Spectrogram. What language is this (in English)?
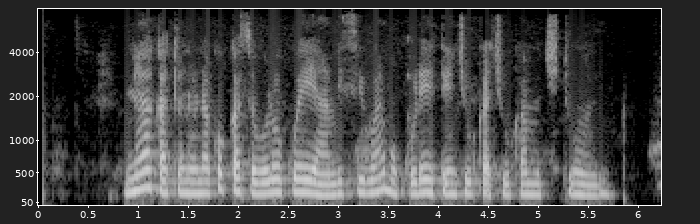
Ganda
